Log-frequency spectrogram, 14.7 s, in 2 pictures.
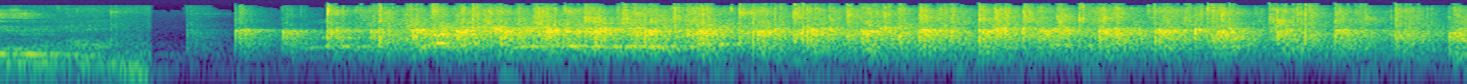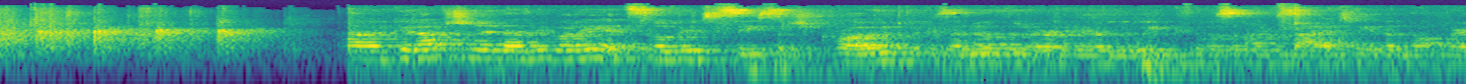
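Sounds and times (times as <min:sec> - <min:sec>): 
crowd applause: 0:01.0 - 0:08.8
speech: 0:09.3 - 0:14.6.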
